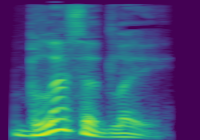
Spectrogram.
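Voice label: "blessedly", British English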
